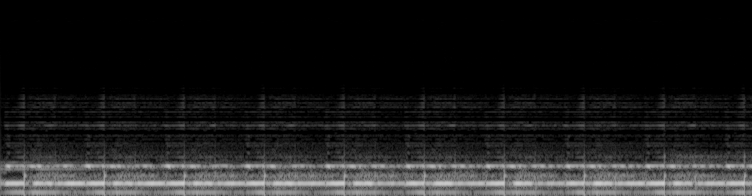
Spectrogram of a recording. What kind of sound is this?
Pondering Something You're Unsure In a Dream
This is a single track of a song I wrote, the feel to it is one of uncertainty. Good for cinema, more serious than frivolous.
anxious, confused, dream, ponder, pondering, uncertain, unsure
